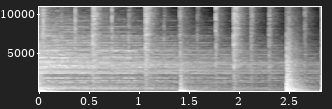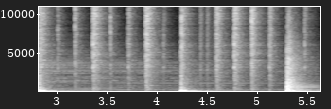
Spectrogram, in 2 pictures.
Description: Drums, 70s Analog Funk

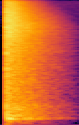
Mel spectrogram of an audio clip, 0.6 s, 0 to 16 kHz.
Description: GUNNER, TOM; East West - Global Sounds; D4 BD SD TOM

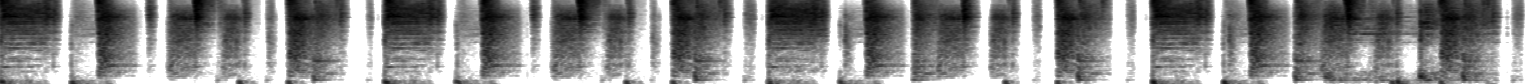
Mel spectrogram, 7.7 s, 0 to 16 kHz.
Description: Gated 127, Beat Loops; Zero-G; Monster Beats

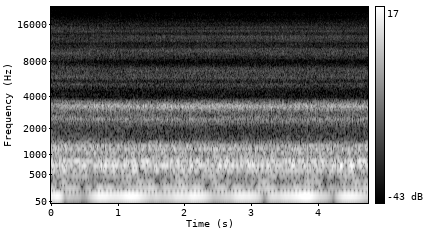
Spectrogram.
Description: MALE AHS, Symphony of Voices; Spectrasonics

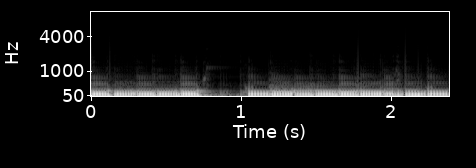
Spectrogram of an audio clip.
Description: Organic Bass; Trip-Hop; Loops; Sonic Foundry (Sony Creative Software); Rondo Brothers Trip-Hop Loops & Samples; El Corazon

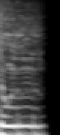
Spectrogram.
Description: VOC PERC, Vocal Planet Jazz FX BASS PERC

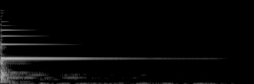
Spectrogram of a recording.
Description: Eb5 HARP; USB Soundscan vol.62; AKAI

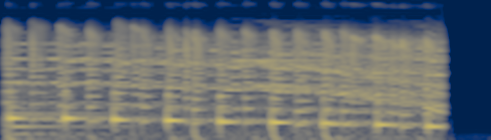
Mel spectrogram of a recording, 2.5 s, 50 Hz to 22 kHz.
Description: Melody loop; ZERO G - Datafile DISC 3

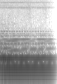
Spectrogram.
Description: Gong Harp; Sonic Foundry (Sony Creative Software) - Friendly Fire; Single Gongs

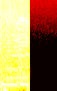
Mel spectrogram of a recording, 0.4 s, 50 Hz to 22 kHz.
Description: BANK2 SFX, NES DPCM; MIDINES

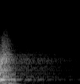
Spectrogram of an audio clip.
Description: scrub, Yamaha Tenori-On; Scrubkit

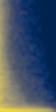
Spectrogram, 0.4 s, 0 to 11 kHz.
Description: DDD1 TOM1; Back In Time Records; Korg Universe VOL-1; DRUM FAMILY

